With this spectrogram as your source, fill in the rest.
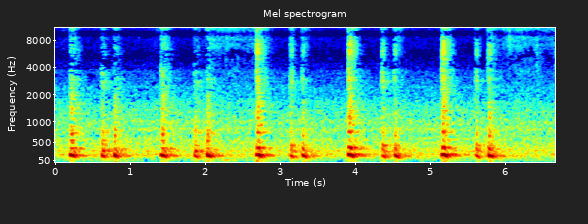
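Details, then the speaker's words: Third heart sound (S3 gallop) heard immediately after the second sound, during early diastole, as in volume overload or ventricular failure; teaching auscultation demonstration. "يتسمع ازاي الاس 3 ده مع النازله بعد السكند على طول"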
